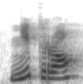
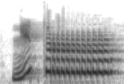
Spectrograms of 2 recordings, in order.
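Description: First: The name is said normally with a plain R. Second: The R is stressed and drawn out, rolled. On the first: It is just the dog's name. "wypowiedzianych normalnie" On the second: It is a command to come back immediately. "z zaakcentowaną literą R"

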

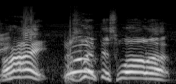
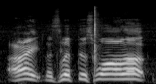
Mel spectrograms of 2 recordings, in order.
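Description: First: The voice is lively with more energy. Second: The voice is flat with little energy. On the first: The speaker calls it right. "give me some energy. Is that better?" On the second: The speaker calls it wrong. "You don't sound too excited about it"

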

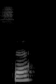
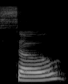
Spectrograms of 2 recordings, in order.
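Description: First: The word is said with a reduced schwa vowel. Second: The word is said with a full clear vowel.

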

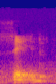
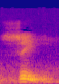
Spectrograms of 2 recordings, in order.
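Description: First: The letter is said the Australian way, 'zed'. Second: The letter is said the American way, 'zee'.

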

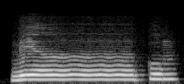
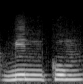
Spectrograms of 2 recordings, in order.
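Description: First: The nasal sound before k is held long. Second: The nasal sound before k is cut short. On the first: The speaker calls it right. "Dengungkan dia. Minkum. Macam tu" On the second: The speaker calls it wrong. "Tak nak minkum"

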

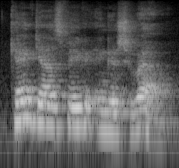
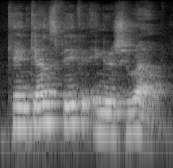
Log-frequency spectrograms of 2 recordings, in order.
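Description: Both takes have the same delivery.

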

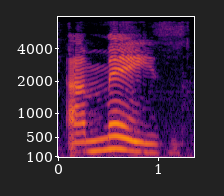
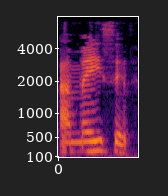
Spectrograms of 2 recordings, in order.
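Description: First: The ending is only a voiced d sound. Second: The ending is said as an extra syllable. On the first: The speaker calls it right. "Se quita la E... únicamente es el sonido. Y este sí vibra, es amazed" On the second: The speaker calls it wrong. "No es amazed. Recuerden que no es una sílaba"

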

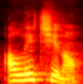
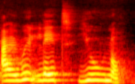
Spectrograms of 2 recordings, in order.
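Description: First: The words 'I will' are contracted to 'I'll'. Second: The words 'I will' are said in full. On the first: The speaker calls it right. "You say I'll let you know" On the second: The speaker calls it wrong. "You don't say I will let you know"

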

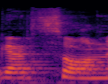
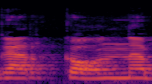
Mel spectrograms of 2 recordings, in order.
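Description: First: The c is said like a soft s sound. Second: The c is said like a hard k sound. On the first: The speaker calls it right. "la C, è tipo francese" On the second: The speaker calls it wrong. "avevo detto garcon perché non avevo visto che c'era un trattino sotto la C"

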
